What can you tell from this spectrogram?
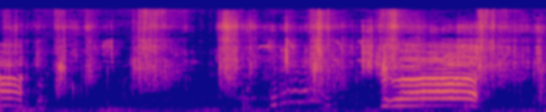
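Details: Sirohi goat at a goat farm in Ajmer, Rajasthan, India: one loud, steady, nasal bleat held for just under a second near the end, preceded by scattered human voices and farmyard noise.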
